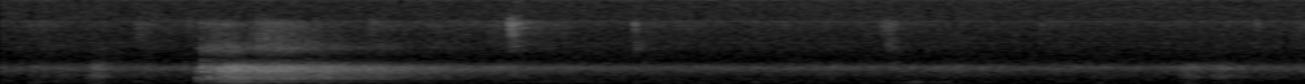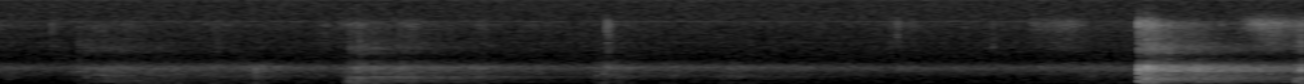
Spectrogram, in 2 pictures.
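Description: A tennis ball is struck hard with a racket, echoing through a large indoor hall.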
